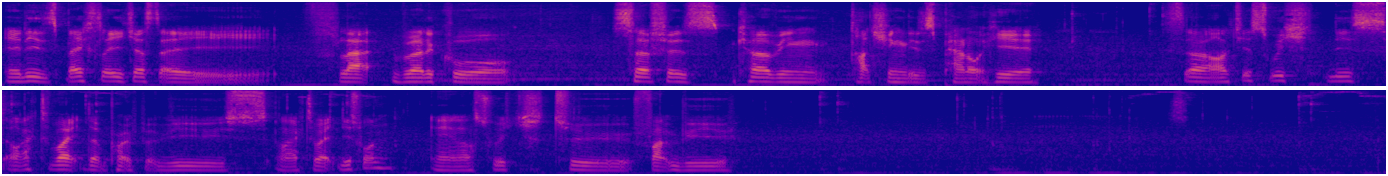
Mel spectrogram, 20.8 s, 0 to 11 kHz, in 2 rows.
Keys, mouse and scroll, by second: 7.4-8.6 scroll up 1, 8.6 click, 9.1-10.3 scroll down 1, 10.3 click, 13.3 scroll up 1, 14.3 click, 14.6-16.5 scroll down 1, 16.5 click, 17.8-18.5 scroll down 1, 20.1-20.7 drag.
